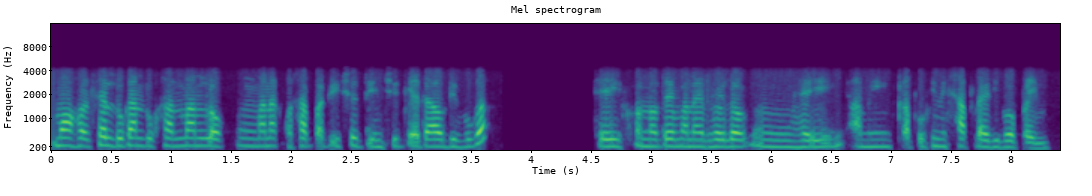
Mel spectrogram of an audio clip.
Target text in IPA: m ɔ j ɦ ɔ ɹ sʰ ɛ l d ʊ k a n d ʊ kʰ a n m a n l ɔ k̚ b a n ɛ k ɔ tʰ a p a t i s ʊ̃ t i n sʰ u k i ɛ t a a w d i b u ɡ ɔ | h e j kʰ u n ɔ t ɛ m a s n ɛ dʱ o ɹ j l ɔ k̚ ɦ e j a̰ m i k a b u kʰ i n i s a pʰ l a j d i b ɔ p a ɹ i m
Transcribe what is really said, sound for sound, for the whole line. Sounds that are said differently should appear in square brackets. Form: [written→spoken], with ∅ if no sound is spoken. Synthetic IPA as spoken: m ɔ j ɦ ɔ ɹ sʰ ɛ l d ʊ k a n d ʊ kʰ a n m a n l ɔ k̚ [b→m] a n ɛ k ɔ tʰ a p a t i s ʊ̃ t i n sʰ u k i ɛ t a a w d i b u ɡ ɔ | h e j kʰ [u→ɔ] n ɔ t ɛ m a [s→∅] n ɛ dʱ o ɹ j l ɔ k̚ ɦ e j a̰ m i k a [b→p] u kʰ i n i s a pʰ l a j d i b ɔ p a ɹ i m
